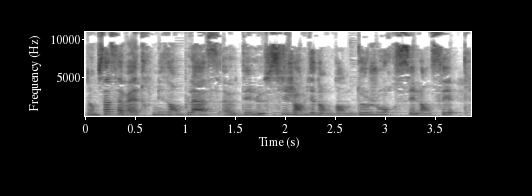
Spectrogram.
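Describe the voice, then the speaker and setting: A woman's voice: medium pitch, normal speed. Chatty woman with a head cold. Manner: chatty, many fillers and restarts. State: stuffy, has a cold. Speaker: vlogger and independent language teacher. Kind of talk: casual vlog chat.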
